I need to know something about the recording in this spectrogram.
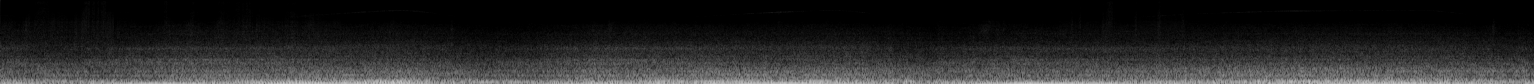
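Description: A vehicle's engine rumbles steadily while driving along a road.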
